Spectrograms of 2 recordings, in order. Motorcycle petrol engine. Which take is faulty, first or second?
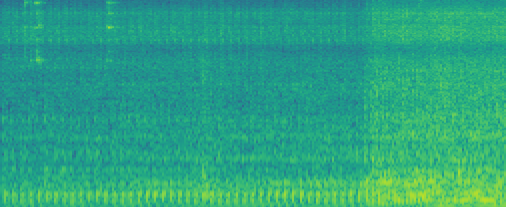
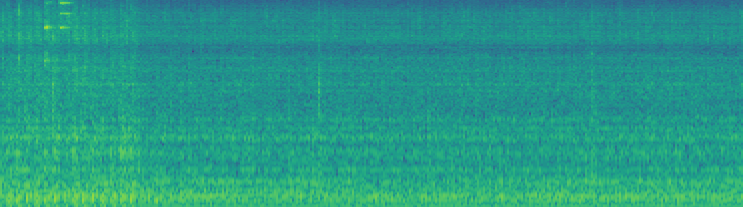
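second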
